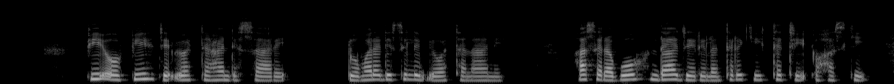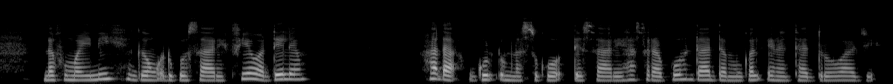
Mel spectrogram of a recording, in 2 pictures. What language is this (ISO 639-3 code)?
ful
